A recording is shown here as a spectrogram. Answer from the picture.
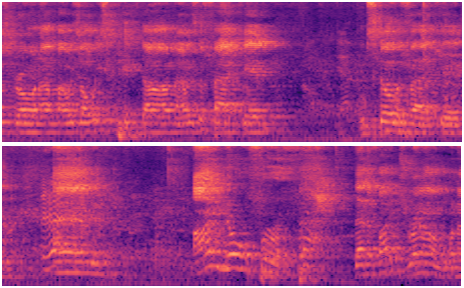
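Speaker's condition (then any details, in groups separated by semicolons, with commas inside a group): No condition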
